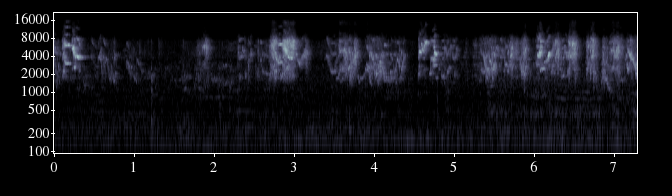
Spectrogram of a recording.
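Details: One-month-old local canary chick uttering scratchy high chirps and twitters in irregular clusters.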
